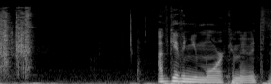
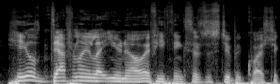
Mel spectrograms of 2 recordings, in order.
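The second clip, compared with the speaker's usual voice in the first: usual speaking voice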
